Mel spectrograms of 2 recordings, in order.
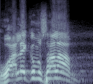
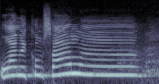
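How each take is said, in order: First: It is said in a plain, ordinary voice. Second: It is said in a soft, breathy, drawn-out voice. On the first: A normal reply to a wrong-number call. The speaker calls it right. "jawab biasa aja" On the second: A flirtatious reply that invites attention. The speaker calls it wrong. "jangan bersuara mendayu-dayu, mendesah-desah, lemah gemulai"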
